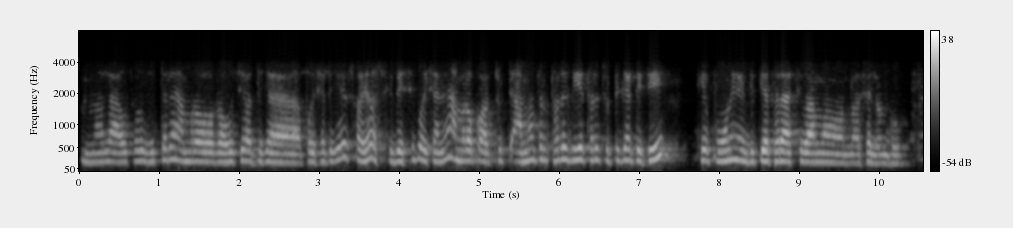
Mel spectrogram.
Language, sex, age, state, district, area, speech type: Odia, female, 60+, Odisha, Jajpur, rural, conversation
